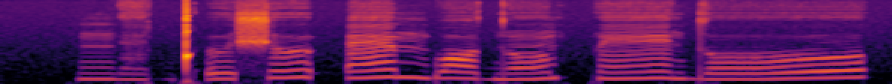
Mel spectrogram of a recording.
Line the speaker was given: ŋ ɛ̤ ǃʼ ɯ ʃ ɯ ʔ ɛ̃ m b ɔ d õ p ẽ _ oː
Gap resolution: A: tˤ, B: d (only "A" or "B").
B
